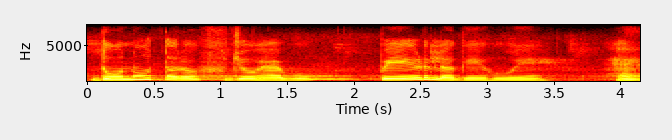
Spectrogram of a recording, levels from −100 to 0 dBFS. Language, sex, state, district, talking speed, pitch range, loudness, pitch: Hindi, female, Himachal Pradesh, Shimla, 130 wpm, 185-230 Hz, -18 LUFS, 215 Hz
